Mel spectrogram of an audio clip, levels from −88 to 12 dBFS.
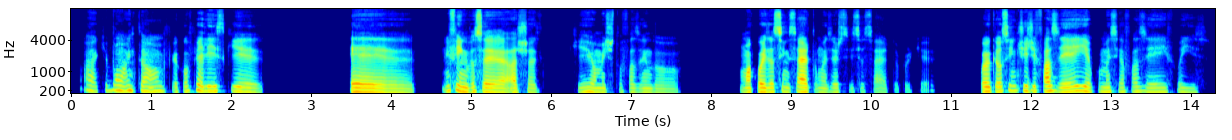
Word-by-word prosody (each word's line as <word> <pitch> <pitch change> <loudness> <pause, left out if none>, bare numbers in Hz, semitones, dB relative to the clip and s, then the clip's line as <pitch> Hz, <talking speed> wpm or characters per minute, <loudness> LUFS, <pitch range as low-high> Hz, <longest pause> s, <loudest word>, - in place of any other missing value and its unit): Ah, 210 -5 -5
que 190 - -16
bom 210 -2 0
então, 195 -2 -1
fico 175 +2 -8
feliz 190 -2 0
que 175 -4 -3 1.1
Eh, 155 -2 +3 0.3
enfim, 200 -3 +3
você 175 +2 +1 0.3
acha 155 0 -2 0.4
que 160 - -13
realmente 160 -3 -3
eu - - -29
tô 165 - -17
fazendo 150 -3 -11 0.7
uma 160 0 +1
coisa, 165 0 +3
assim, 170 0 +1
certa, 175 0 +4
um 155 -1 -8
exercício 160 +1 -12
certo? 160 - -15
Porque - - -26 0.6
foi 185 - +5
o - - -7
que 180 - -2
eu 180 - +3
senti 205 0 -2
de 190 0 -3
fazer 190 -2 +3
e 200 -1 +3
eu 175 -2 0
comecei 175 0 -7
a - - -8
fazer 175 -3 -7
e - - -9
foi 165 - -13
isso. 150 -1 -15
170 Hz, 165 wpm, -23 LUFS, 160-190 Hz, 1.1 s, foi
